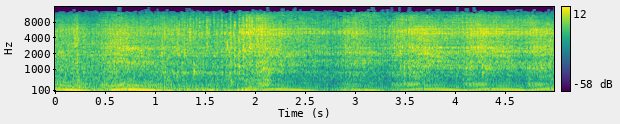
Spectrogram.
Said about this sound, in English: The sound of a well-tuned motorbike, that may be music to the ears of a Barry Sheen fan, but it's probably absolute anathema to anyone who's not so keen on a throaty roadside roar.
